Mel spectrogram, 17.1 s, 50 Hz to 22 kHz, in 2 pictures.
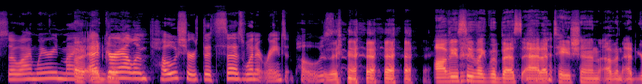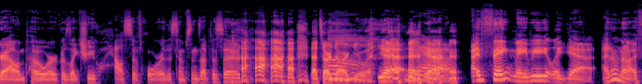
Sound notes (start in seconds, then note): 11.9 laughs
